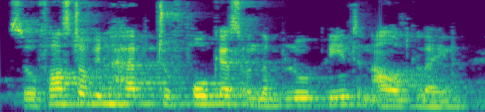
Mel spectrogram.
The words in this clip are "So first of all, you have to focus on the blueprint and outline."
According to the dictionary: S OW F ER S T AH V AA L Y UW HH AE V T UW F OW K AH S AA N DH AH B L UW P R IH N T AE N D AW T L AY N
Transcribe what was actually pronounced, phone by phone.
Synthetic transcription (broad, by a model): S OW F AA S T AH F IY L HH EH P T UW F OW K AH S AA N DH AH B L UW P EH N T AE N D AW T L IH N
